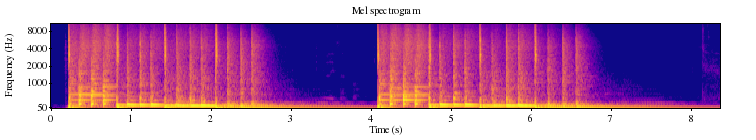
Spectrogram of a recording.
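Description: Acoustic drum kit playing a slow metal fill twice: even 16th-note strokes moving from snare down through high, mid and low toms, stepping lower in pitch, with the bass drum on each quarter note. Each pass ends on a last hit that rings out and fades for about two seconds.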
